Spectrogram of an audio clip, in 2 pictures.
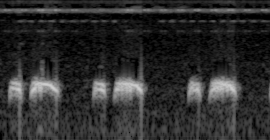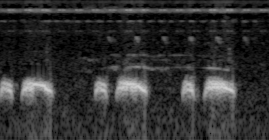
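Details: Spotted dove at a trapping site, delivering rhythmic low coos in regular short-long pairs about once a second, with faint higher bird chirps late on.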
